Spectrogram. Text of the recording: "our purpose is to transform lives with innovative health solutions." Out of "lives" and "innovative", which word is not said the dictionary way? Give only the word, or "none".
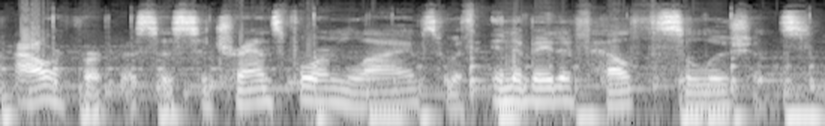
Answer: none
